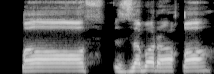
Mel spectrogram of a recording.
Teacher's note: কফ হরফের উচ্চারণ জিহ্বার গোড়া তার বরাবর উপরের তালুর সঙ্গে লাগাইয়া উচ্চারণ করতে হবে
